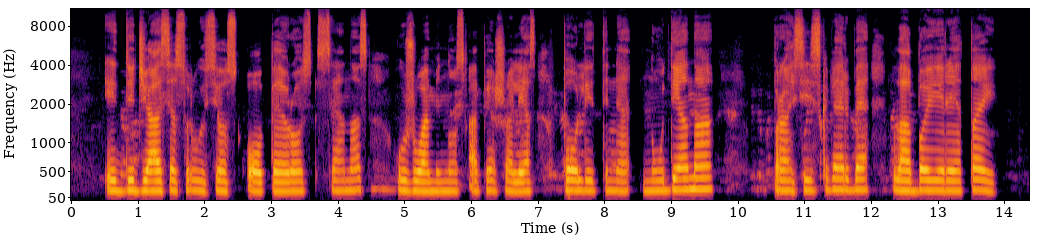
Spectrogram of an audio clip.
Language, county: Lithuanian, Vilnius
